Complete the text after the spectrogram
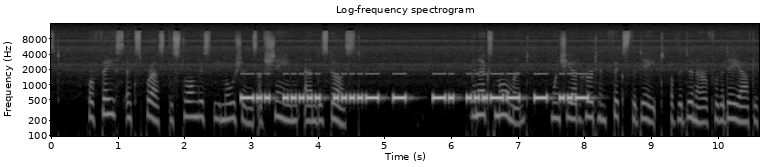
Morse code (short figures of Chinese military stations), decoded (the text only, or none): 8540 9302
